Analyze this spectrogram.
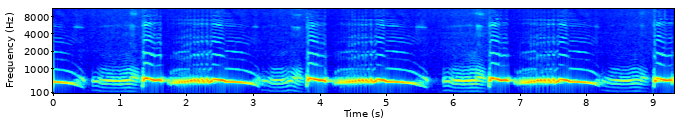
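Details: Repeated coos of an albino Barbary dove with red eyes, played to lure other doves into calling: each phrase a sudden bright onset, a long buzzing trill sliding lower, then a soft rising harmonic note, roughly every two and a half seconds.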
